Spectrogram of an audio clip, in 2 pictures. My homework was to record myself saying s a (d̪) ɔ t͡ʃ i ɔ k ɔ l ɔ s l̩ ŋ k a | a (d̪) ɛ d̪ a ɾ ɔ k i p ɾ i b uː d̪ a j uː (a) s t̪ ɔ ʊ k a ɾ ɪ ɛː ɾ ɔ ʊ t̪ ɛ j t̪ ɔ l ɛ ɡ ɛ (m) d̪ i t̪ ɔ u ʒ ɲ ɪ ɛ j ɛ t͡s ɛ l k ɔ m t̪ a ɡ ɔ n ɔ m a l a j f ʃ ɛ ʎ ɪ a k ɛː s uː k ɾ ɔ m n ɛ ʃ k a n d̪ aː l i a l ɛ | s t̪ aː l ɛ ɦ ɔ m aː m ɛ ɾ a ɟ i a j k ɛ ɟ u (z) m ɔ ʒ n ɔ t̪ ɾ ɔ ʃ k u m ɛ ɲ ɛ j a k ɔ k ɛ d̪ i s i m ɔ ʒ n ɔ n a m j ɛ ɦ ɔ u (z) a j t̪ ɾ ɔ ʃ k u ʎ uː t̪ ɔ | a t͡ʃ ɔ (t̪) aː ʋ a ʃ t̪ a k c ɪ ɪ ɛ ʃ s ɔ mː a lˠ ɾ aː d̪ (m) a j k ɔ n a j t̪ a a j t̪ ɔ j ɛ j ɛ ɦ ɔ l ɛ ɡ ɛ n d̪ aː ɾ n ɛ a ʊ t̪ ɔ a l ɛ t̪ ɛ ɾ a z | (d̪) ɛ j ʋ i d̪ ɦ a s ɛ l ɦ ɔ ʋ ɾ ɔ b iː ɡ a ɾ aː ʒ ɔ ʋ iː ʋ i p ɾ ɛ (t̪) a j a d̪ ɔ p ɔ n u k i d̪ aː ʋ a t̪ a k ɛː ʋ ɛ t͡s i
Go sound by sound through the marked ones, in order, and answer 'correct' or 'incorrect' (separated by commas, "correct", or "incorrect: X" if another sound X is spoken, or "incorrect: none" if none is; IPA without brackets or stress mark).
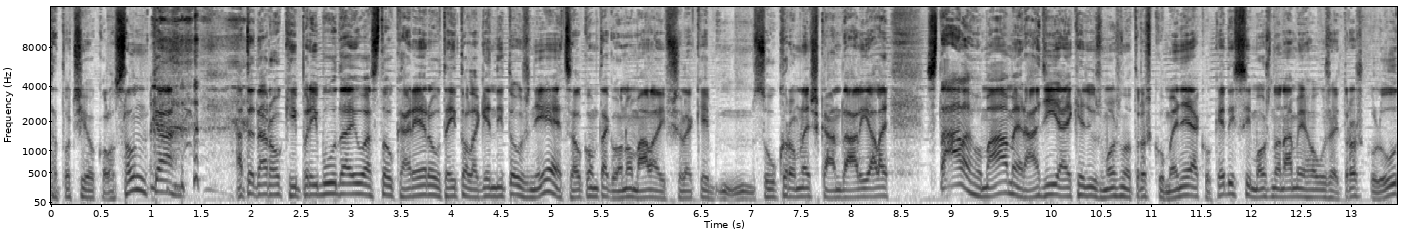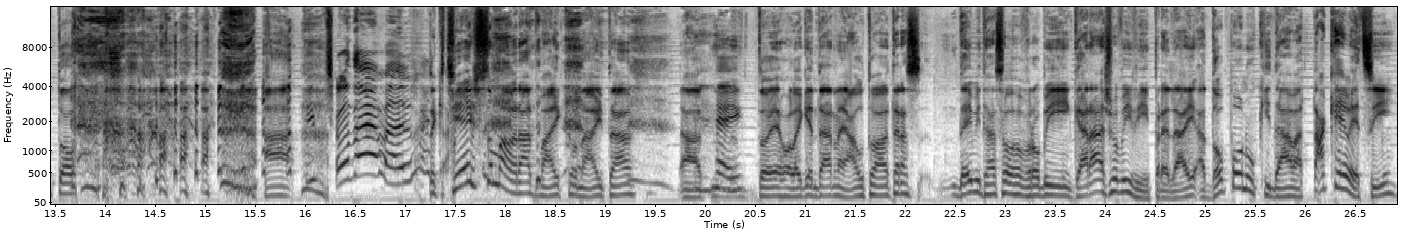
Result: incorrect: t̪, incorrect: t̪, correct, incorrect: n, incorrect: ʒ, incorrect: ʒ, incorrect: d̪, correct, correct, incorrect: d̪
